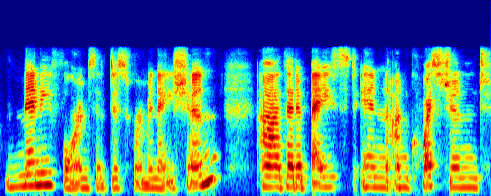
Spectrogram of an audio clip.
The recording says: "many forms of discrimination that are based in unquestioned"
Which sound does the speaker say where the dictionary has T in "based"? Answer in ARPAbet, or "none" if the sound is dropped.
T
